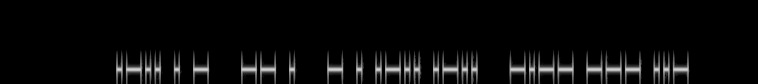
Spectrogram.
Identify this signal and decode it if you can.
Morse code, heard as a keyed tone, about 25 wpm, 700 Hz. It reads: LET ME TELL YOU
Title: Sets of 4 Words 25wpm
